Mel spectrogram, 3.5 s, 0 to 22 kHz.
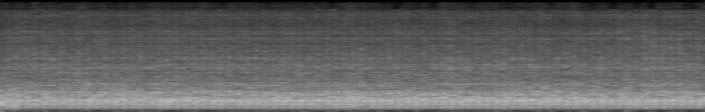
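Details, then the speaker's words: Troy-Bilt tiller with 6.5 hp 212cc Predator engine after a spark plug swap, plug found loose: even, steady, fairly quiet putter with no misses, knocks or surging, same as last year; normal idle. "It's running though. Sounds good. Fairly quiet. Doesn't sound different from last year."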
